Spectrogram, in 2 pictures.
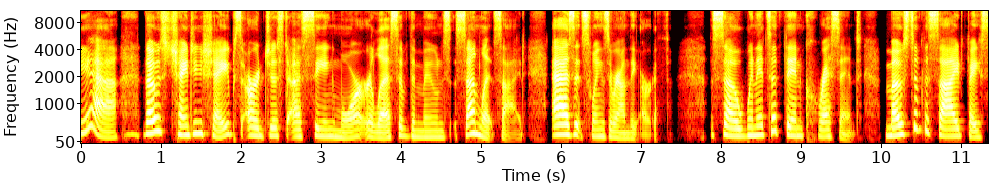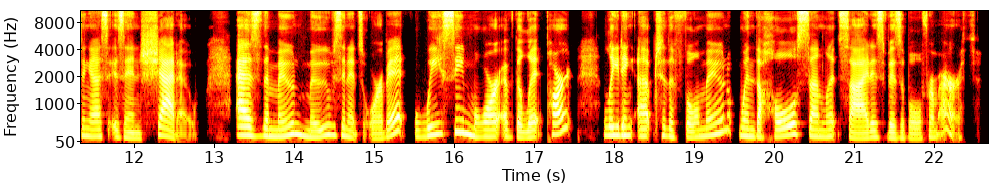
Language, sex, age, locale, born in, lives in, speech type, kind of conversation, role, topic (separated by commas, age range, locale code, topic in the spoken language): English, female, 40-44, en-US, United States, United States, read, expert-assistant, expert, Why do the Moon's phases change each month?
